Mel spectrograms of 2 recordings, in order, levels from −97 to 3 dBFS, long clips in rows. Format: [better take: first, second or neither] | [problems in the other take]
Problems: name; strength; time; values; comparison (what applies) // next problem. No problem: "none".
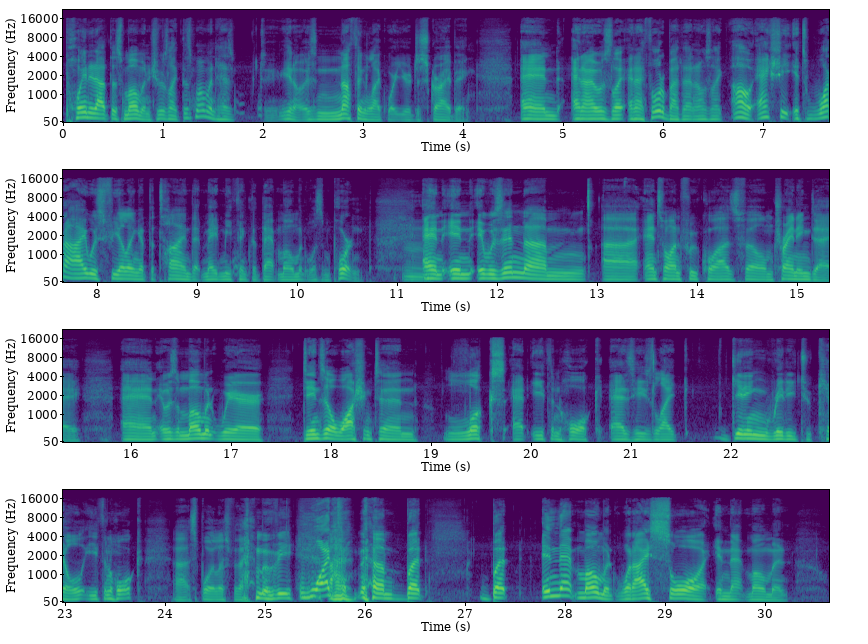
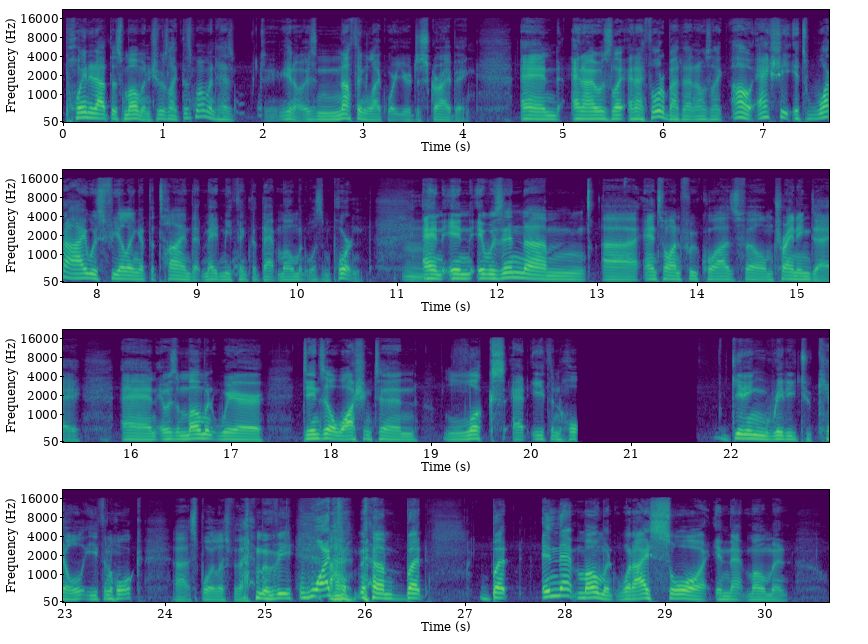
first | audio cutting out; at 20 s for 1 s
